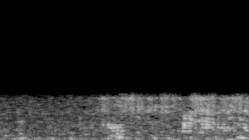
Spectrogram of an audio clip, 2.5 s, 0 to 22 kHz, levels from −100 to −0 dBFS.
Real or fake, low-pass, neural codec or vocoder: real; 7.2 kHz; none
